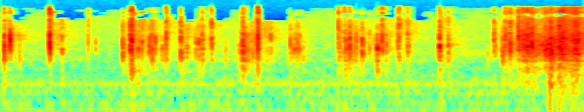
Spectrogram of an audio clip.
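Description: Thin clear plastic packaging bag crinkling as it is handled, a run of irregular small crackles.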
